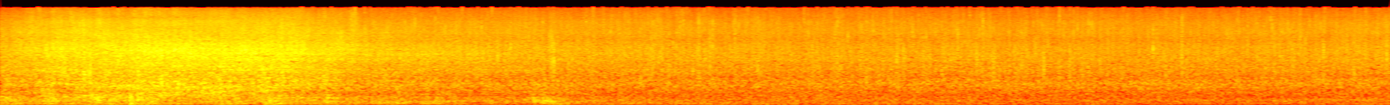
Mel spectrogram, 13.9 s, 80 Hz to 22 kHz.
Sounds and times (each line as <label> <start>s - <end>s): splash 0.0s - 4.8s
rain 0.0s - 13.9s
auto cars pass 0.0s - 4.8s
